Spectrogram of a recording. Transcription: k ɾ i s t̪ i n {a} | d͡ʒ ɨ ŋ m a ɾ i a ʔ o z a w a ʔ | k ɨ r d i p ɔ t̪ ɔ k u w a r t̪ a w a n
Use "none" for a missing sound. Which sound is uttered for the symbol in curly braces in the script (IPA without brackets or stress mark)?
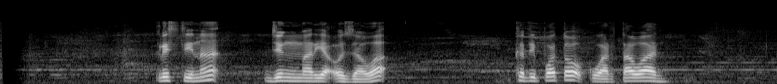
a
